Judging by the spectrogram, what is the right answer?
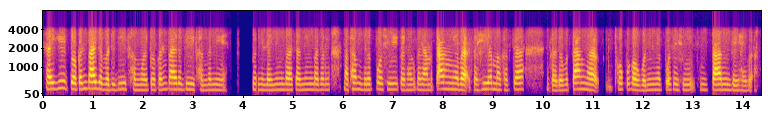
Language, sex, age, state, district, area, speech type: Manipuri, female, 45-60, Manipur, Churachandpur, urban, conversation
